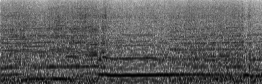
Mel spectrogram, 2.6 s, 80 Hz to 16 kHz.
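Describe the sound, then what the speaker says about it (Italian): A 2023 Yamaha YZF R1 motorcycle with a remapped engine is ridden off on the road. Its engine is loud and close, with a snarling tone that climbs steadily. "Intanto me la vado a provare sta moto, va."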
